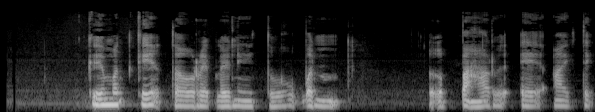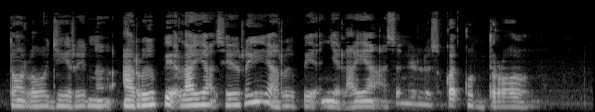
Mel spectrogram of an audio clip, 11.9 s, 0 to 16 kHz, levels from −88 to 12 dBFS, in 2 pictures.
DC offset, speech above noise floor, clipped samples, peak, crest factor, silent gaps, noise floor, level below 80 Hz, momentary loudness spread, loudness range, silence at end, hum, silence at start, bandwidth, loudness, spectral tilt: under 0.1%; 36 dB; under 0.1%; -2 dBFS; 20 dB; none; -58 dBFS; -64 dBFS; 11 LU; 5 LU; 0.65 s; none; 0.9 s; 11 kHz; -23 LUFS; -7 dB/octave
